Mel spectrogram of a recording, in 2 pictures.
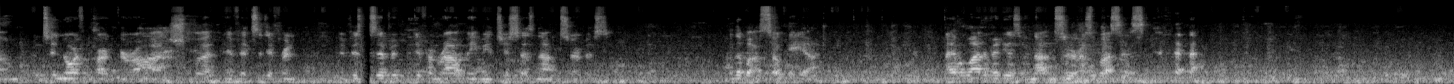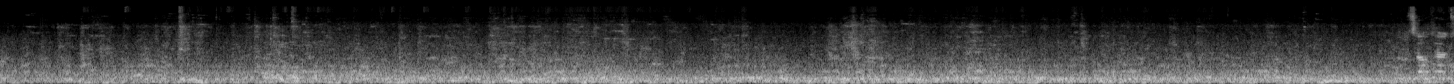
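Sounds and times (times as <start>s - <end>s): train rumbling: 0.0s - 29.0s
wheels clacking over rail joints: 0.0s - 29.0s.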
